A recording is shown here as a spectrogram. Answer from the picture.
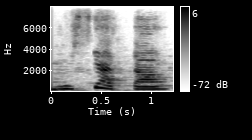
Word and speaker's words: bruschetta: Which is worse, breaking spaghetti in half or calling bruschetta bruschetta? No, it's bruschetta. Bruschetta. Not bruschetta. Bruschetta.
